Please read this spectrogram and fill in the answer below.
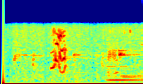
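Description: A baby's short, faint, high-pitched squeal about a second in, over a steady background hiss, with a few faint held tones near the end.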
